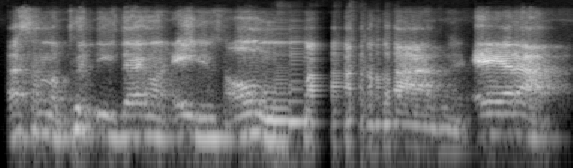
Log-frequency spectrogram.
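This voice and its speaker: A man's voice: fairly high pitch, fairly quick, far from the mic, over music. Fiery man, roomy echo. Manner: fiery, swinging from shouting to hushed calm. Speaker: host of a conference call. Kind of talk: impassioned activist talk.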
